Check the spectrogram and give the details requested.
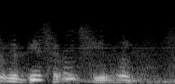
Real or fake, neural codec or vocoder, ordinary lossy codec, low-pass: fake; codec, 44.1 kHz, 0.9 kbps, DAC; MP3, 32 kbps; 7.2 kHz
